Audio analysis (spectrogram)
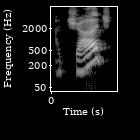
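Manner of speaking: loud questioning echo with a sharp rise; puzzled echo. A narrator's reading. Amelia questions Miss Edwards about the judge, puzzled. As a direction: read it as a surprised question.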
